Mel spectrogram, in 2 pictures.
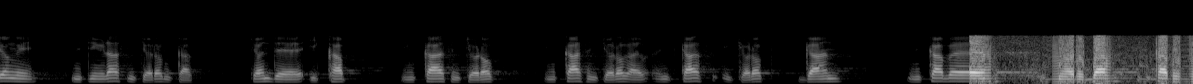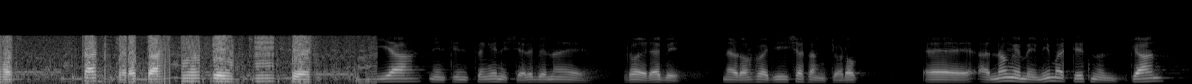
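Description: From 9.7 to 15.7 s, mu-law and A-law are mixed up. Telephone speech coded as mu-law is decoded as A-law. Levels scramble, so the speech turns harsh and distorted. Quiet samples jump well above silence, filling pauses with noise.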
